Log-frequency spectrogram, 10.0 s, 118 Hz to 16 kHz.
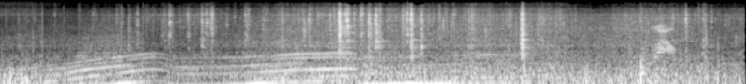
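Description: A 2019 Ford Raptor EcoBoost truck runs fast in Baja mode, its engine note climbing and shifting through gears in repeated rising sweeps, loud and close under constant wind buffeting.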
